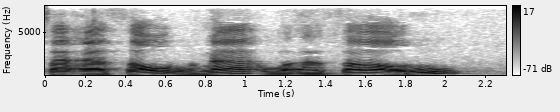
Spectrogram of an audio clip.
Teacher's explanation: Kesalahan pertama pada huruf tha adalah membacanya dengan tebal.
